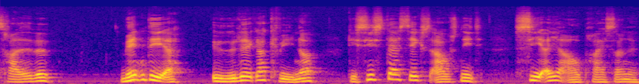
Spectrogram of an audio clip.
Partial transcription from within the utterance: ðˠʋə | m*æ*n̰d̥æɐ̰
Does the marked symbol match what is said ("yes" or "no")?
no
